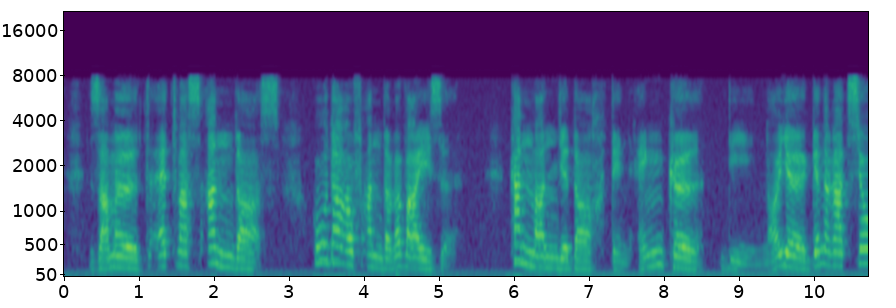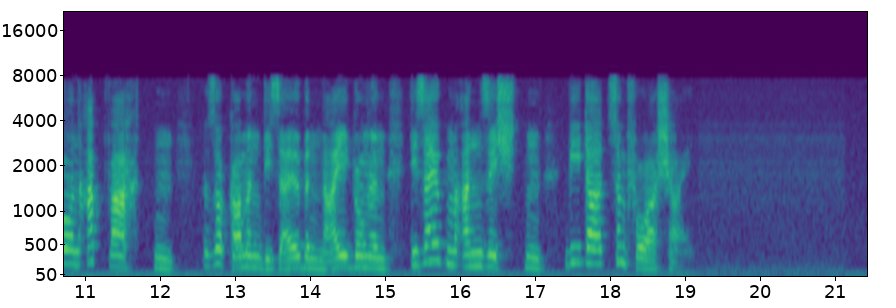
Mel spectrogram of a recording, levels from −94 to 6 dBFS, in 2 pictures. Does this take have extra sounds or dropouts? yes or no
no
